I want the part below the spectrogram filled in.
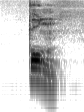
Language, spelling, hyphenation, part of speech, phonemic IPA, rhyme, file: Dutch, pon, pon, noun, /pɔn/, -ɔn, Nl-pon.ogg
- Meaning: nightgown, nightdress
